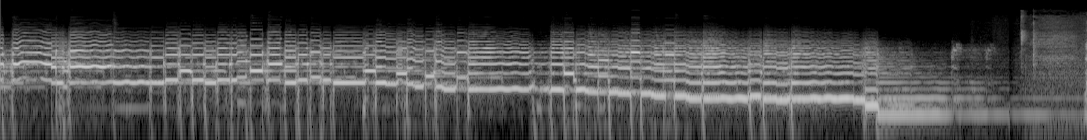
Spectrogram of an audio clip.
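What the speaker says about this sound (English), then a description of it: "It's probably a mid-gain kind of overdrive distortion, but it's really smooth and really warm" An electric guitar through a Xotic BB Preamp overdrive pedal with smooth, warm mid-gain distortion sustains a sliding lead line, loud and compressed, then a lower chord rings out. No talking.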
